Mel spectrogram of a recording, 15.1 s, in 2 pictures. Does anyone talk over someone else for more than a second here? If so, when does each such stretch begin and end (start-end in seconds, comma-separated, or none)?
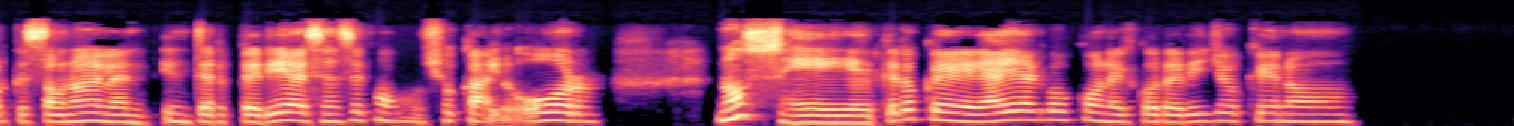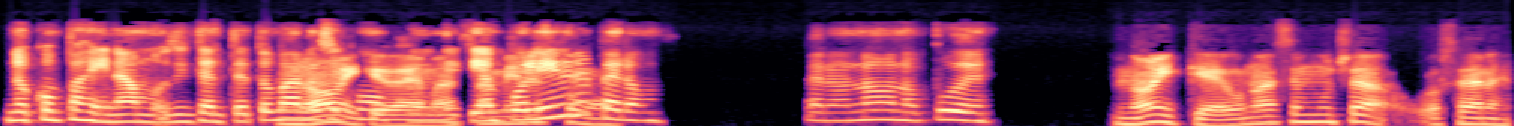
9.0-10.7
